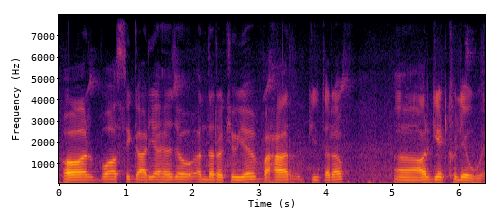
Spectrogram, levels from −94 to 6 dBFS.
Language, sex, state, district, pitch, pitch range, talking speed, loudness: Hindi, male, Uttar Pradesh, Etah, 125 Hz, 120-130 Hz, 180 wpm, -20 LUFS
